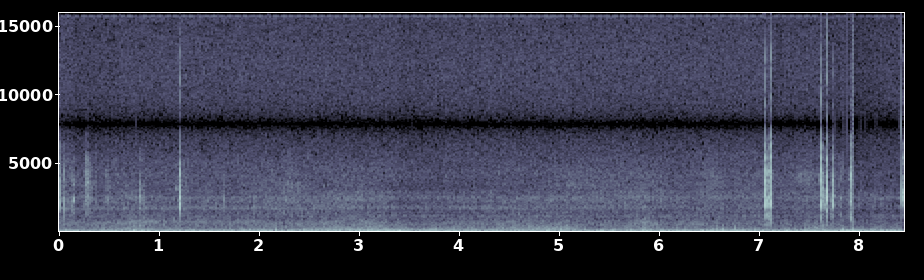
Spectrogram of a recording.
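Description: Wind buffeting the microphone on a sailing catamaran under way at sea, a steady low rumble, with a few short sharp sounds near the end.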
